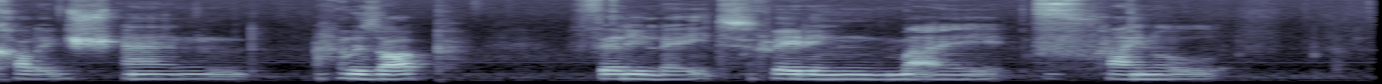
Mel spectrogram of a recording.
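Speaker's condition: Stutter; onset at age 3; blocks

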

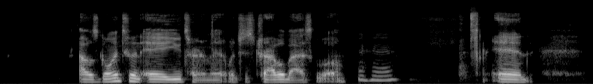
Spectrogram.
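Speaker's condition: No condition

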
